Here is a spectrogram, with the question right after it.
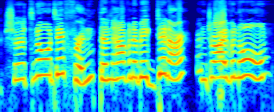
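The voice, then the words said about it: Bad put-on Kerry accent. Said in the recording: “I'm about to do a really bad Kerry accent... You sounded Jamaican.”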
